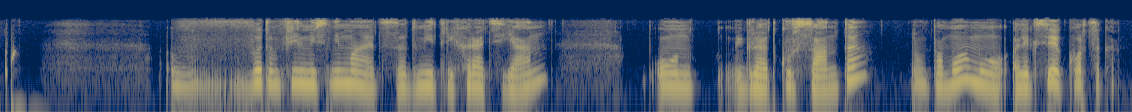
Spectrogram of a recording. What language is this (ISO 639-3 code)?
rus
